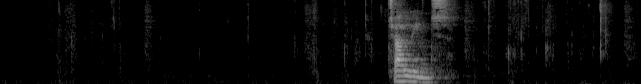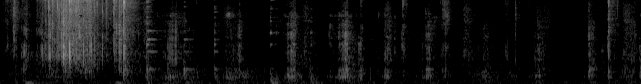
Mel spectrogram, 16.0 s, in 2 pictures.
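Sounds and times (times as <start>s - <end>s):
crisp crackly chewing: 0.6s - 4.9s, 5.8s - 16.0s
crunchy bite into lettuce: 6.4s - 9.8s.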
